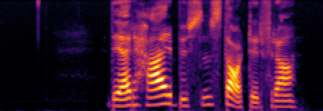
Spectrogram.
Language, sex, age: Norwegian, female, 45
